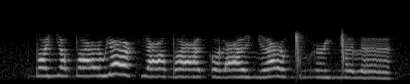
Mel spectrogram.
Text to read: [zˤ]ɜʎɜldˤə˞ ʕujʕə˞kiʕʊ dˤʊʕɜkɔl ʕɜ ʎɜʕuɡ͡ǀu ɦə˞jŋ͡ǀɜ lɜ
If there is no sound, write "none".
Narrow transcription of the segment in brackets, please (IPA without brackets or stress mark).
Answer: dˤ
